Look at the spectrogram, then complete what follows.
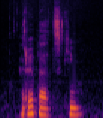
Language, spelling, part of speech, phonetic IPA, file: Polish, rybacki, adjective, [rɨˈbat͡sʲci], LL-Q809 (pol)-rybacki.wav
